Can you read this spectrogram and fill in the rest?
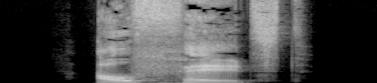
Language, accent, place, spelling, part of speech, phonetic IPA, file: German, Germany, Berlin, auffällst, verb, [ˈaʊ̯fˌfɛlst], De-auffällst.ogg
- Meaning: second-person singular dependent present of auffallen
